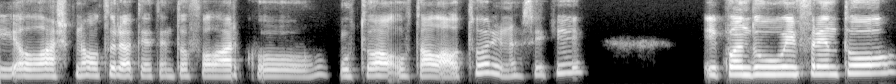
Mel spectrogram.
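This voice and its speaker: Against a quiet background, a woman with a Lisbon accent speaks at a moderate pace and medium pitch, her tone dark and mellow, the sound dry and close with no echo. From Lisbon, Portugal. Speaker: cosplayer and makeup artist. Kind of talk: casual interview.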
